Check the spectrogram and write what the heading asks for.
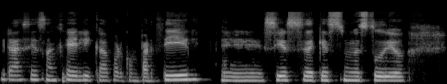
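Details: Adult woman speaking Spanish; Normal speech.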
